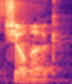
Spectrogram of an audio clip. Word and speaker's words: Kjellberg: It's not pronounced Kjellberg. That way. No, it's Schellberg.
